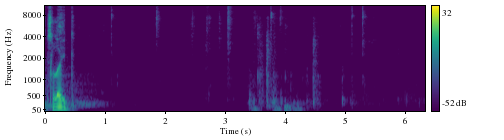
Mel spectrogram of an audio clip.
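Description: A computer mouse clicks softly.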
